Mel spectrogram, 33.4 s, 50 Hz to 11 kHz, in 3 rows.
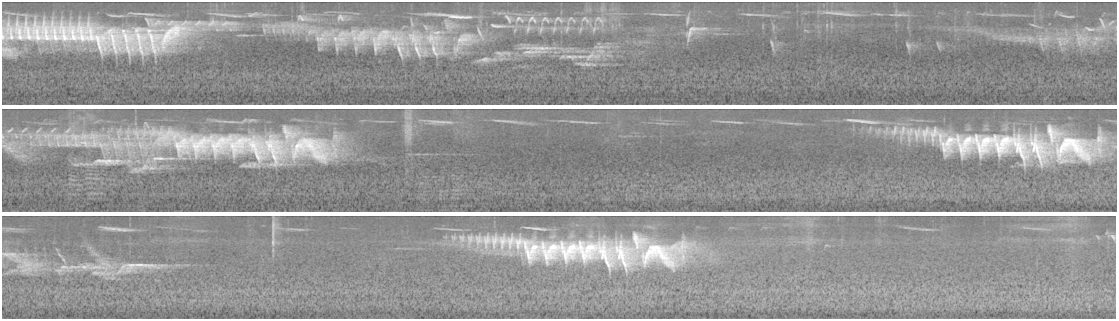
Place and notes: Bonaforth, Höllegrundsbach Deutschland - Höllegrundsbach 02 no water during summer
recording in the dry creek bed of the Höllegrundsbach. There is no water during summer or like now hot spring.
